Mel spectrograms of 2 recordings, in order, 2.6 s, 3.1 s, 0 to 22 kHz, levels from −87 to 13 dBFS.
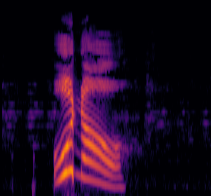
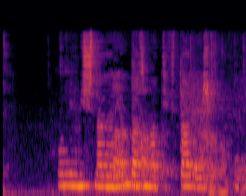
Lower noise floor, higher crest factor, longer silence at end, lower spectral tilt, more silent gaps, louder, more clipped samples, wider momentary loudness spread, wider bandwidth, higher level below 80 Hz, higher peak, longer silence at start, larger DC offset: first, -71 dBFS vs -52 dBFS; first, 20 dB vs 14 dB; first, 1.15 s vs 0 s; second, 0 dB/octave vs -4.5 dB/octave; neither; first, -17 LUFS vs -22 LUFS; neither; first, 14 LU vs 8 LU; first, 14.5 kHz vs 11.5 kHz; second, -78 dBFS vs -54 dBFS; first, -2 dBFS vs -8 dBFS; first, 0.7 s vs 0.05 s; neither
